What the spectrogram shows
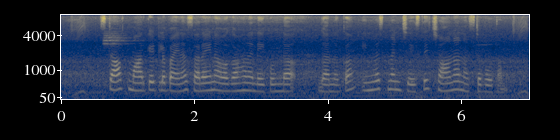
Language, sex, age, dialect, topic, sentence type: Telugu, female, 25-30, Central/Coastal, banking, statement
